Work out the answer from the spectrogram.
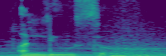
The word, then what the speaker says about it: illusive: इस वर्ड का सही प्रोनाउंसिएशन होता है एल्यूसिव।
